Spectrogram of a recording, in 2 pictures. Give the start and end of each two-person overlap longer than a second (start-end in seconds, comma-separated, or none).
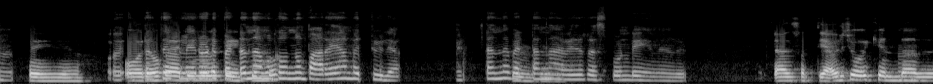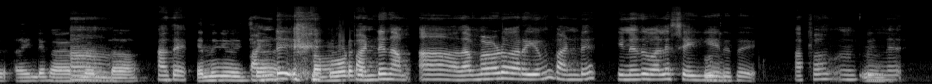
1.3-2.8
